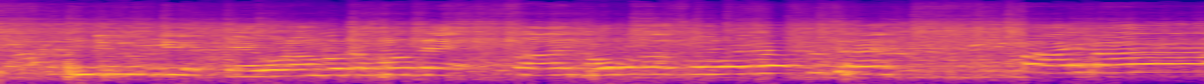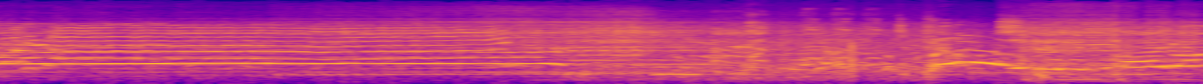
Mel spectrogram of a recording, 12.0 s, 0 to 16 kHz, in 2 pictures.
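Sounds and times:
mixed voices: 0.0s - 12.0s
music: 0.0s - 12.0s.

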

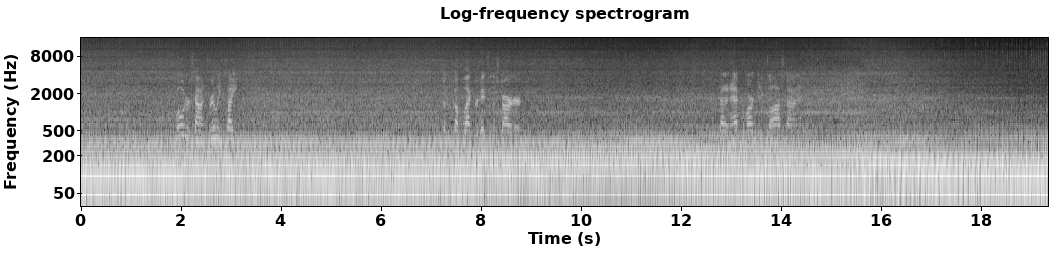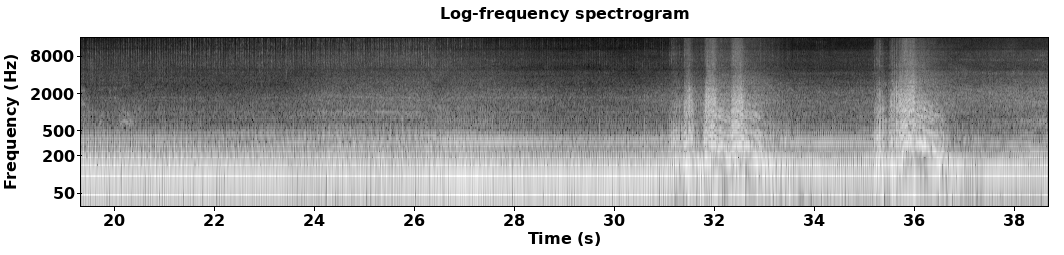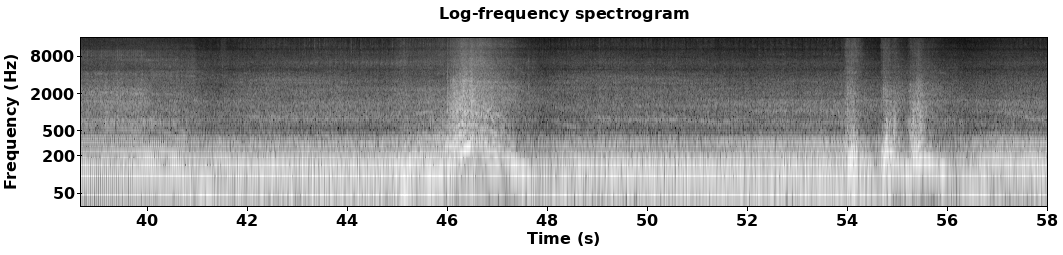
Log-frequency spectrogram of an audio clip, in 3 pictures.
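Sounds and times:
motorcycle engine idling: 0.0s - 31.4s, 32.8s - 35.2s, 36.7s - 46.5s, 47.3s - 54.7s, 56.0s - 58.0s
engine revving in throttle blips: 0.0s - 58.0s.

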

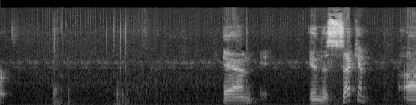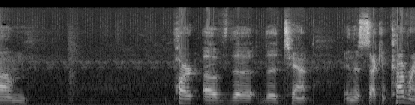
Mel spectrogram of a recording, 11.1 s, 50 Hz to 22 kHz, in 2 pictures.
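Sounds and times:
faint low hum: 0.0s - 11.0s
man talking: 3.0s - 3.6s, 4.2s - 5.9s, 7.9s - 11.0s.

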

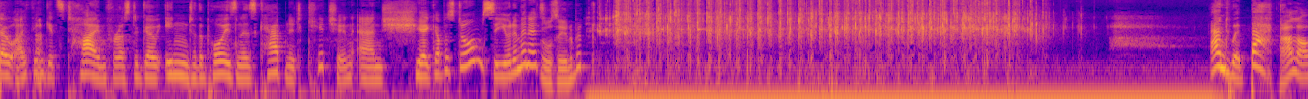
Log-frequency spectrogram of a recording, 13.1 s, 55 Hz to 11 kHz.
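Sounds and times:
ice rattling in cocktail shaker: 5.9s - 10.9s.

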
